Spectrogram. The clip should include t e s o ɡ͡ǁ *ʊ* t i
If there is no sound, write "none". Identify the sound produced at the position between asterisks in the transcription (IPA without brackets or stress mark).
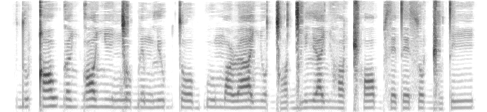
ʊ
